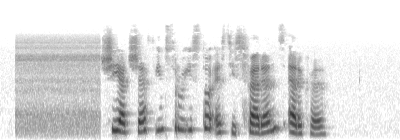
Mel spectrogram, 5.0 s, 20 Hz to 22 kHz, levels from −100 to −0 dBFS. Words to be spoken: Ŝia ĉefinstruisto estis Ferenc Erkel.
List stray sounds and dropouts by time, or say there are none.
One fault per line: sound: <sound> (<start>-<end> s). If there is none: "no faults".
no faults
